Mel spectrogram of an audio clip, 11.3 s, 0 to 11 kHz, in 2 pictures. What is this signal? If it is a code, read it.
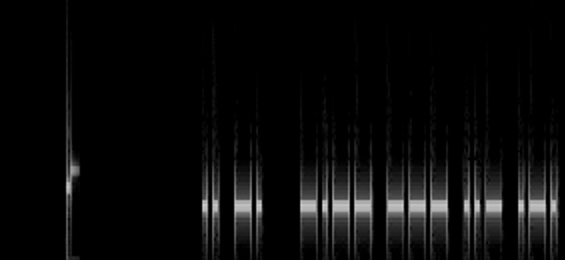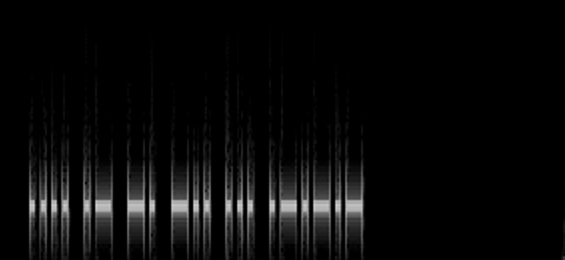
Morse code, heard as a keyed tone, about 22 wpm, 700 Hz. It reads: IN YOUR HANDS.
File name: practice / 22wpm / Sentences with 2-Word Phrases - 22wpm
